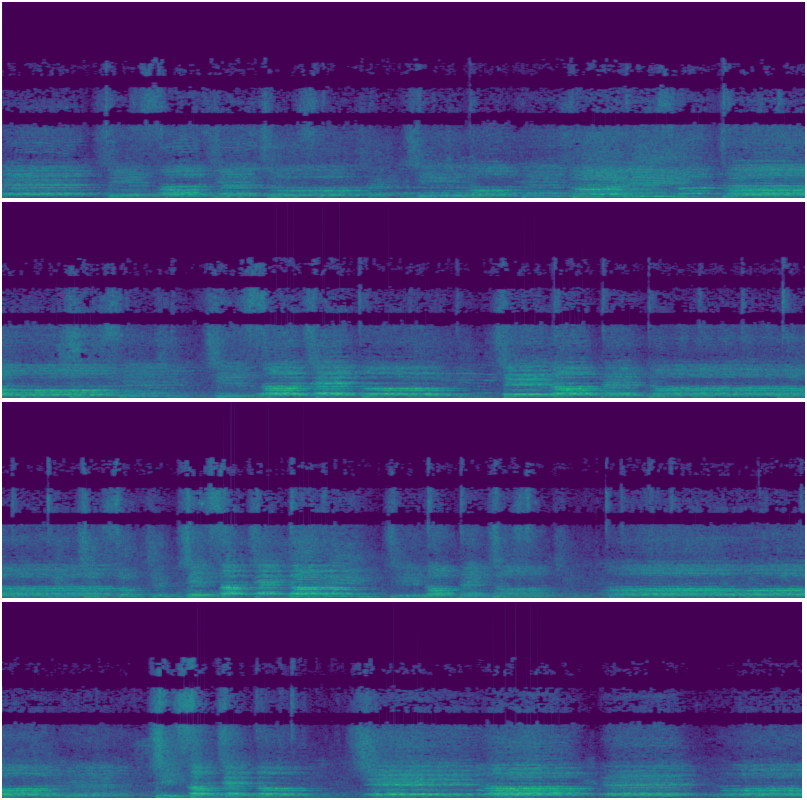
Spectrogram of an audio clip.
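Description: Large mixed choir singing a Shona choral song in full harmony, phrase after phrase with short breaths between them.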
